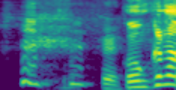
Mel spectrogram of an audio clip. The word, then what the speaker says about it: कोंकणा: और आई am sure अगर आपको कोई पंजाबी मिले, वो हमेशा कंकना बोलेगा। कंकना, कोंकणा, क्यों साउथ में तो कणकणा नहीं भी बोले।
